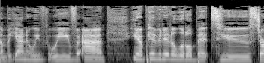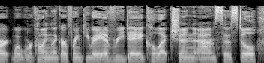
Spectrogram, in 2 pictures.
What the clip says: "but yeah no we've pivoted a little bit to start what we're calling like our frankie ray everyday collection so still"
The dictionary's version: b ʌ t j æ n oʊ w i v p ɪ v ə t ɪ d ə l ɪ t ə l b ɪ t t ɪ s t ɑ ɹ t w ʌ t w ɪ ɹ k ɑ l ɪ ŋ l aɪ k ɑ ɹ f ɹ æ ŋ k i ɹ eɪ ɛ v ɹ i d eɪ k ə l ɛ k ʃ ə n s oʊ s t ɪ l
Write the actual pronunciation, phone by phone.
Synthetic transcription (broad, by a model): b ʌ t j æ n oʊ w i v p ɪ v ə t ɪ d ə l ɪ t l b ɪ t t ɪ s t ɑ ɹ t w ʌ t w ɪ ɹ k ɑ l ɪ ŋ l aɪ k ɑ ɹ f ɹ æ ŋ k i ɹ eɪ ɛ v ɹ i d eɪ k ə l ɛ k ʃ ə n s oʊ s t ɪ l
